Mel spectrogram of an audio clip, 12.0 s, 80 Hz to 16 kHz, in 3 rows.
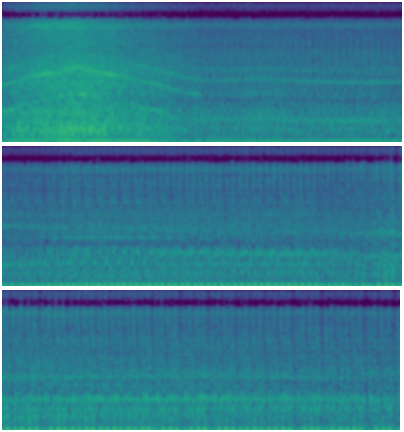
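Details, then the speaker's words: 1988 Citroen 2CV, stone cold, just fitted with 123 electronic ignition replacing points and condenser: cranks briefly, catches fast and settles into a steady, even low idle with no misses. "Yeah, sounds good. The engine is stone cold, so let's take this for a proper run when it gets light tomorrow morning."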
